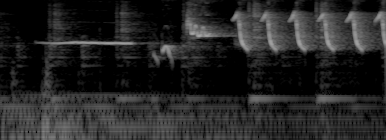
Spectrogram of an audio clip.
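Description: A nightingale sings a long, pure whistled note, then a quick burst of about six repeated bright, ringing chirps, clear over a faint low background hum.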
